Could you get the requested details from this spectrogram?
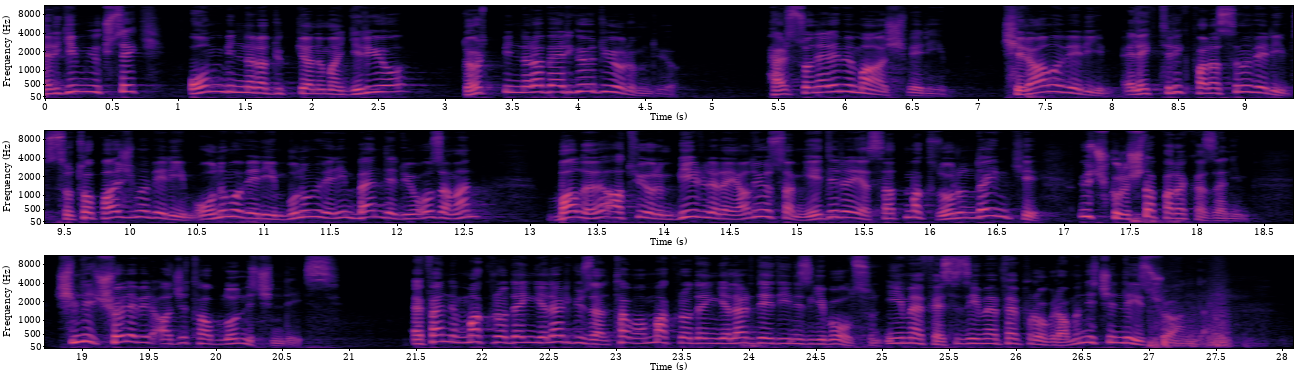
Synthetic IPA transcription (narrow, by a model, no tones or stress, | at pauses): væɾɟimjycsɛc | onbinlʲˠɯɾad̪ycʰjanɯmaɟiɾijo̞ | d̪̥øɾt̪̚binlʲˠɯɾavæɾɟiød̪yjo̞ɾumd̪ḭjo̞̰ | pʰæɾso̞ne̞lʲɛmimaʃve̞̰ɾḭjḭm | cʰiɾaːmɯve̞ɾijime̞lʲɛc̚t̪ʰɾic̚pʰaɾasɯmɯve̞ɾijːmsɯt̪ʰo̞pʰaʒmɯve̞ɾijimʔo̞numuve̞ɾijimbunumuve̞ɾijimbænd̪ɛd̪ijo̞ozaman | balˠɯɯat̪ʰɯjo̞ɾumbiɾlʲaɾajalˠɯjo̞ɾsamje̞d̪ilʲɾajasat̪makzo̞ɾund̪ajɯmcʰi | yt͡ʃkʰuɾuʃt̪ʰapʰaɾakʰaza̰nɯ̰j̰m | ʃimd̪iʃø̞jlʲɛbiɾad͡ʒɯt̪ʰablˠo̞nunit͡ʃʰind̪ḛjḭz̥ | ɛfænd̪imːakɾo̞d̪ɛɲɟe̞lʲæɾɟyzælʲt̪ʰamamːakɾo̞d̪ɛɲɟe̞lʲæɾd̪e̞d̪iːnizɟibio̞lˠsunimɛfesizimɛfepɾo̞ɡɾamɯnnit͡ʃʰind̪ejiz̥ʃua̰nd̪a̰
